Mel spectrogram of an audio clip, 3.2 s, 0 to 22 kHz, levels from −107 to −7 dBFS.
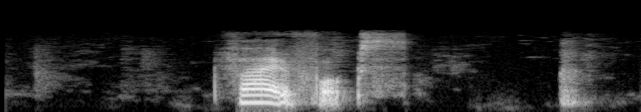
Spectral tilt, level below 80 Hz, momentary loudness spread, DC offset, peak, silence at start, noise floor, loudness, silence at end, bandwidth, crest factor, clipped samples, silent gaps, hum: -5 dB/octave; -70 dBFS; 24 LU; under 0.1%; -2 dBFS; 1.2 s; -72 dBFS; -18 LUFS; 0.35 s; 7.8 kHz; 22 dB; under 0.1%; none; none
